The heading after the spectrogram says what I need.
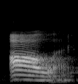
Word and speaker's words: hour: इधर देखो एन आवर, HOUR लिखा है, लेकिन प्रोनाउंसिएशन अ आती है। एन आवर, an honest, HONEST, honest, that इधर क्या है ना, H साइलेंट है।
